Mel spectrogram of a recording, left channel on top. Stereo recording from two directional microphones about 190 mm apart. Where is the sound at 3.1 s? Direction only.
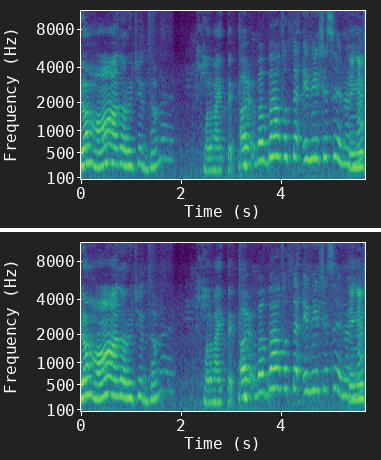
35° left (ahead or behind); by 5.4 s 50° left (ahead or behind).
